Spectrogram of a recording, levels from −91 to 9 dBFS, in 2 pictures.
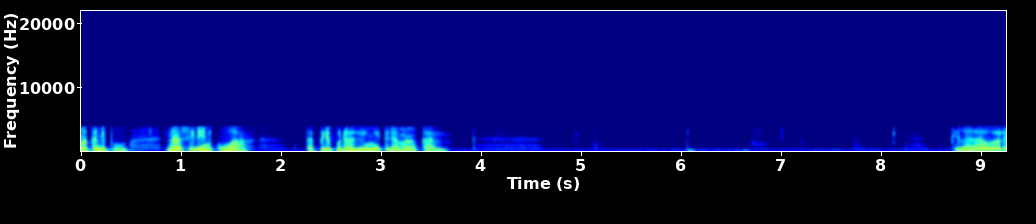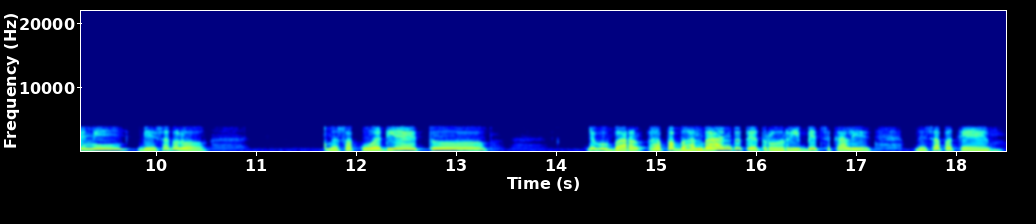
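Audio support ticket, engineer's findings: Clock drift between sender and receiver, throughout. Sender clock runs roughly 2% slow against the receiver, so the jitter buffer keeps draining. Heard as an uneven, slightly dragging tempo across the whole call. Probable component: sender audio device clock versus receiver playout clock.

Repeated timing corrections, 0.39 to 18.46 s. Playout stretched to 98% speed by recurring small edits, all in the lengthening direction, unevenly spaced, adding around a third of a second overall. Symptom: faint hiccups and unsteady pacing. Component: jitter buffer time-stretching compensating the drift.

Short stall from a late packet, 5.87 to 5.91 s. Buffer ran empty, and the last sound was held 25 ms until the packet arrived, then playback resumed in place with nothing lost. Heard as a brief hold with slight buzz or dip. Delay grew 25 ms. Component: jitter buffer underrun. 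Narrowband content, nothing above 4 kHz, consistent with the G.711 call path.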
